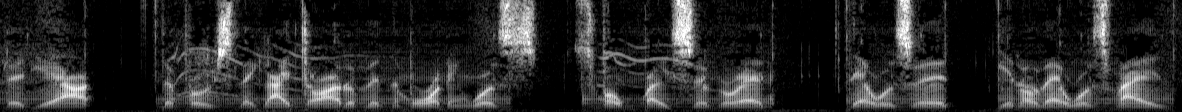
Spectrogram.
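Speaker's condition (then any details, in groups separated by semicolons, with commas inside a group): Laryngectomy; larynx removed for stage 4 throat cancer diagnosed at 37, after smoking from 13 for 25 years; age 59, all breathing through neck opening, uncovered now, covering restricts breathing, tires walking far; speaks with electrolarynx since surgery, audible wheezing coming through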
